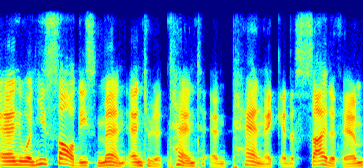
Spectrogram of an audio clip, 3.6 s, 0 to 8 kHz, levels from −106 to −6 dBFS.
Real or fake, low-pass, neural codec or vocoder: real; 7.2 kHz; none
